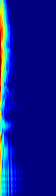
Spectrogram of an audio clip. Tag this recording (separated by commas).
Music, Percussion, Drum, Snare drum, Musical instrument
